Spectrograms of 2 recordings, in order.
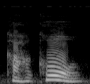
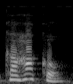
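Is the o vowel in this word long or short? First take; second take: long; short. First: The o vowel is lengthened. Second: The o vowel is short. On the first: "instead of kahako" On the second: "if we didn't have that, it would have been kahako"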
